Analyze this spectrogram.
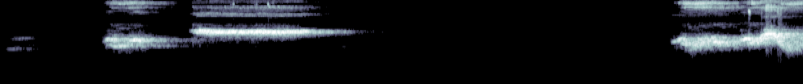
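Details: White-rumped shama (murai batu), a full-repertoire fighter bird, gives a short whistle, then a long, steady, clear whistled note. After a pause comes a louder, complex whistled flourish, with soft low knocks in the background.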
